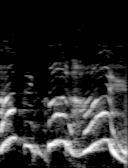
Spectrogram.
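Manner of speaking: very high, bubbly, energetic, drawn-out excited voice. Streamer showing the voice newbie viewers ask for, high-pitched energetic voice. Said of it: "you don't sound high pitched enough".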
